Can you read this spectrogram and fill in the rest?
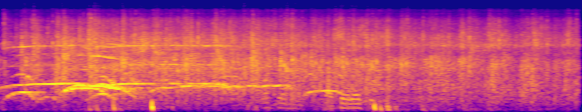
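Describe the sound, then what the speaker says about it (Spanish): Church congregation applauds to welcome a pastor onto the stage, a steady wash of clapping lasting several seconds, loud at first and easing slightly, with a voice briefly sounding over it. "yo quiero que recibamos con un fuerte, fuerte aplauso a Ulises Oyarzún."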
